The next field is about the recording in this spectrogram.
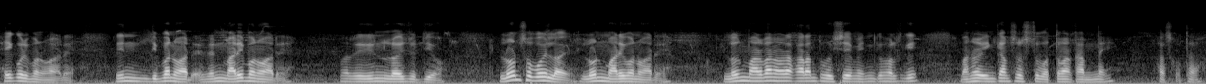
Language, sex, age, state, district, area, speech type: Assamese, male, 18-30, Assam, Barpeta, rural, spontaneous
